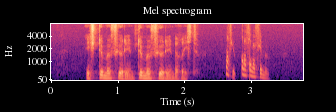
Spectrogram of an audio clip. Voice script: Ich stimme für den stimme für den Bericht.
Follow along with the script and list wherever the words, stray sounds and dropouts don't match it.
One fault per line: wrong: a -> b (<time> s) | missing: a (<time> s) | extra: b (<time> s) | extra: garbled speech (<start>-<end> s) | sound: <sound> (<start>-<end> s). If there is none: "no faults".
sound: chirp (2.6-3.3 s)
